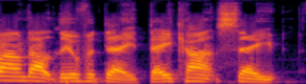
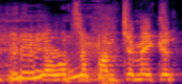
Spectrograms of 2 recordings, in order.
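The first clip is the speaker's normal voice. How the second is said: higher, laughing fake-Jamaican greeting; badly faked Jamaican, breaking into laughs; bad Jamaican accent; 8 semitones higher, 4 dB louder than usual. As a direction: imitate a hopelessly wrong Jamaican accent. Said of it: "It's not even Jamaican. Nor the accent".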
